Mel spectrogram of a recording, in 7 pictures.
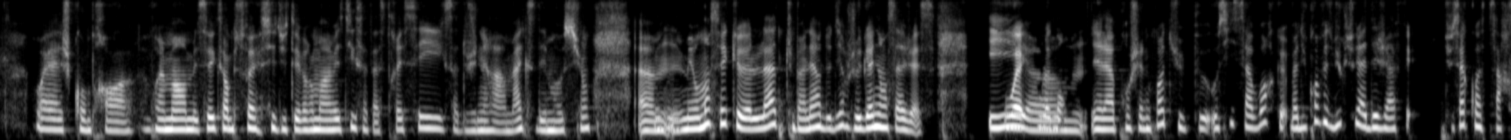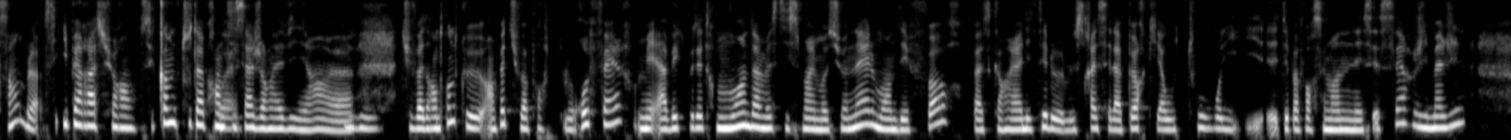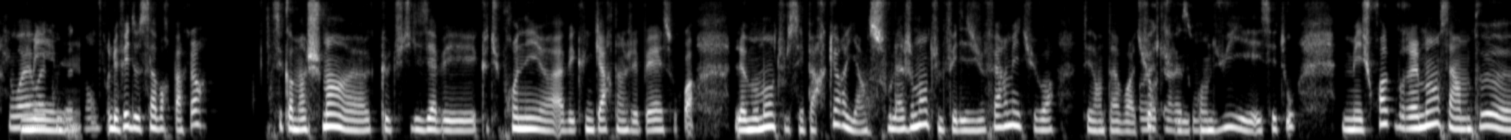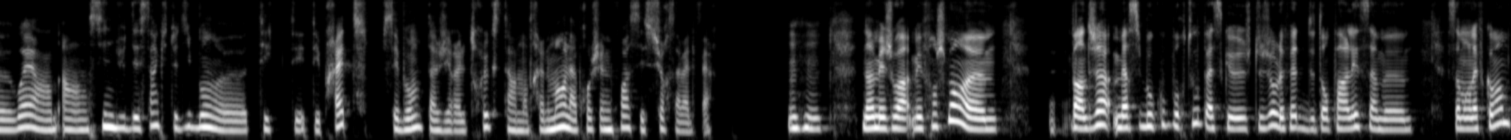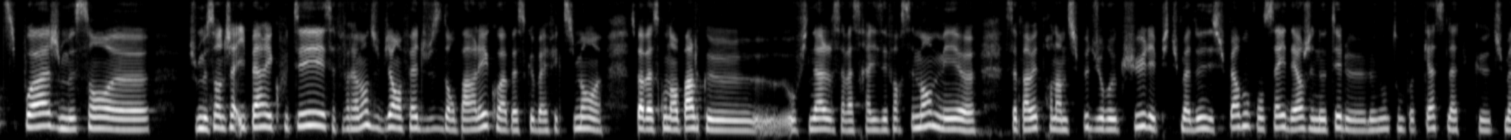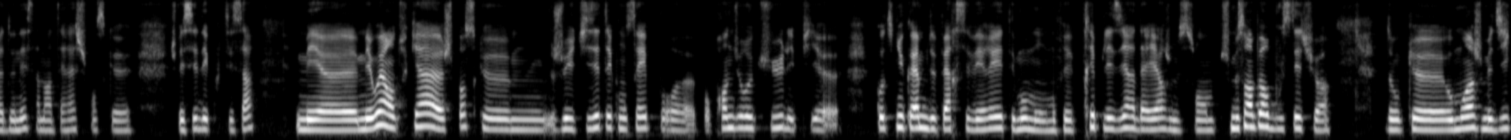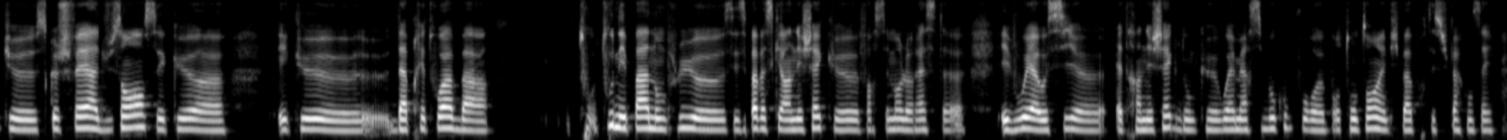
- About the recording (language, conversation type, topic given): French, advice, Comment accepter l’échec sans se décourager et en tirer des leçons utiles ?
- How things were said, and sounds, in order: other background noise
